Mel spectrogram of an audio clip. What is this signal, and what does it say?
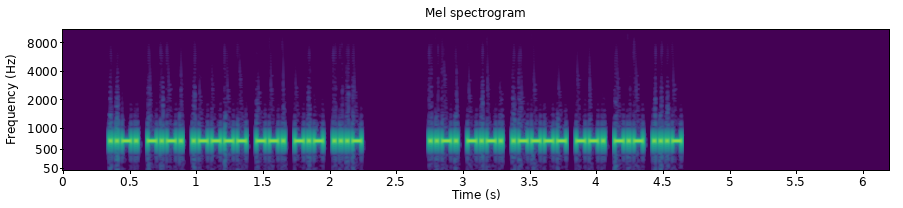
Morse code, heard as a keyed tone, about 47 wpm, 700 Hz. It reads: FC1GKV FC1GKV
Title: DXCC-100 Call Signs - 6 Characters - Repeated 2x - 50wpm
